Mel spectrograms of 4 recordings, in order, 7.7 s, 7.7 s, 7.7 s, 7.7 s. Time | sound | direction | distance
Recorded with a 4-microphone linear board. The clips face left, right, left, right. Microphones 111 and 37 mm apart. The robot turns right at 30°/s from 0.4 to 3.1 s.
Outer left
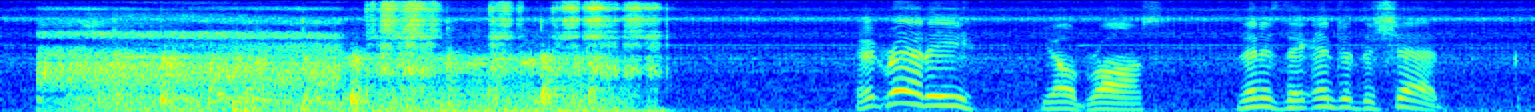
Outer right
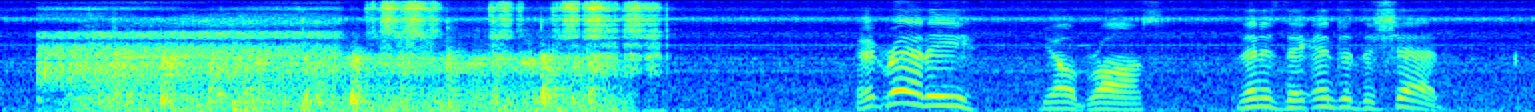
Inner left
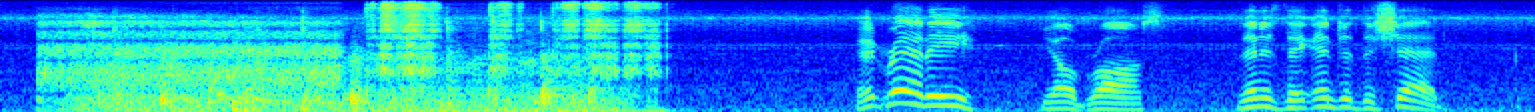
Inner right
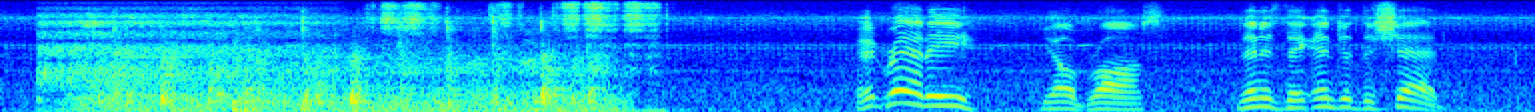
0.2 | a bird | 15° left | ?
1.8 | writing | 95° left | ?
4.3 | a man speaking | centre (ahead or behind) | ?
